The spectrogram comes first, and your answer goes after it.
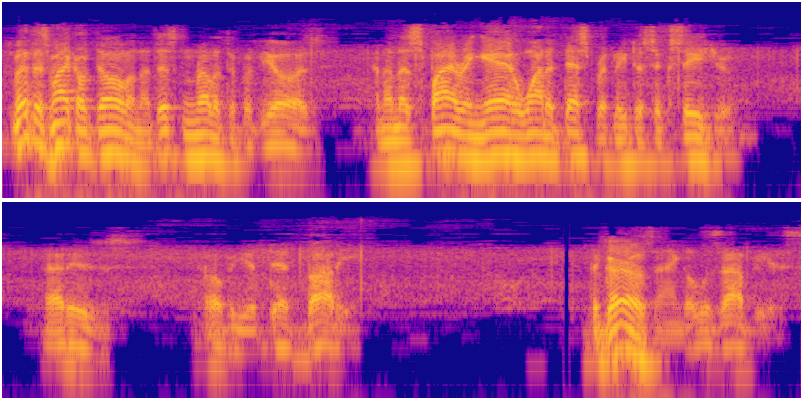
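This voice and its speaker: A silky sinister schemer. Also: male voice, lively intonation, moderate pace, pauses often. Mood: sly. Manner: silky, menacing, drops to a low murmur. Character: smooth sinister older male schemer. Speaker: scheming villain. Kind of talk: 1940s radio acting. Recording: dull noisy old radio recording.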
